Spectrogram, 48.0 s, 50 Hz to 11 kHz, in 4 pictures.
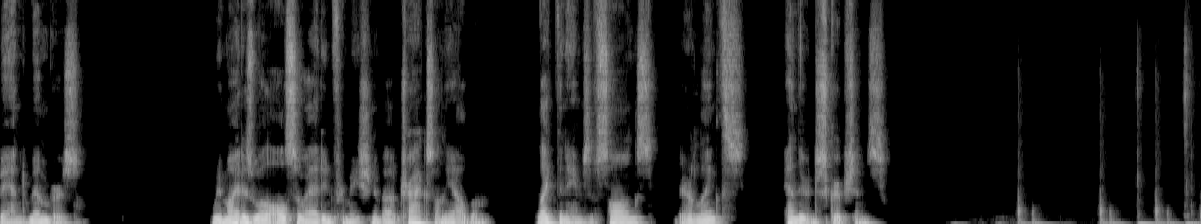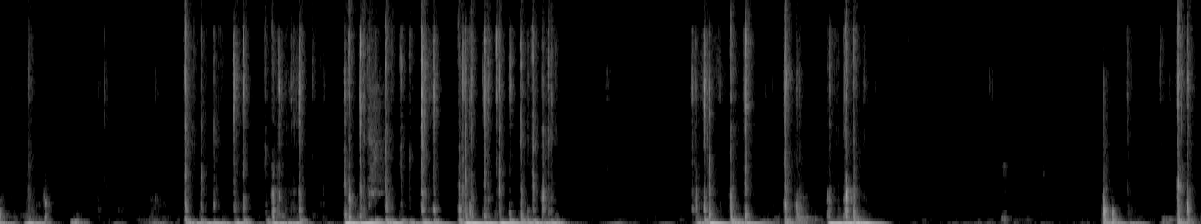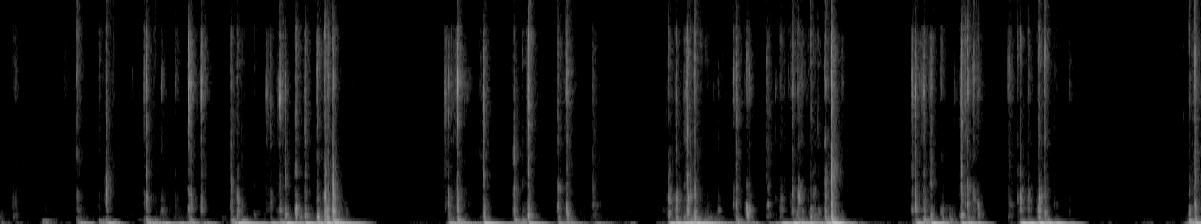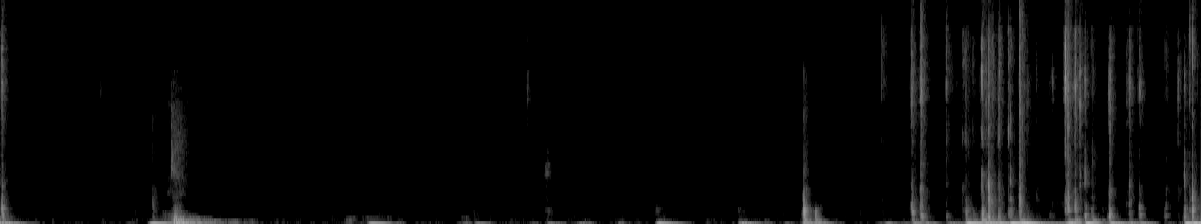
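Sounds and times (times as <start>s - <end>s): typing on computer keyboard: 11.0s - 12.5s, 13.8s - 17.6s, 18.9s - 20.8s, 23.1s - 24.0s, 24.8s - 27.6s, 28.5s - 30.0s, 30.7s - 32.5s, 33.2s - 34.8s, 35.9s - 36.2s, 45.0s - 48.0s.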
